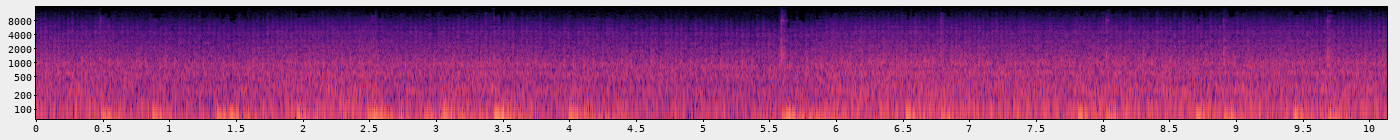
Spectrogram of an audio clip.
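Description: Truck in Farming Simulator 15 driving steadily along pavement with a continuous broadband engine and road rumble, fairly quiet and even, with no talking.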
